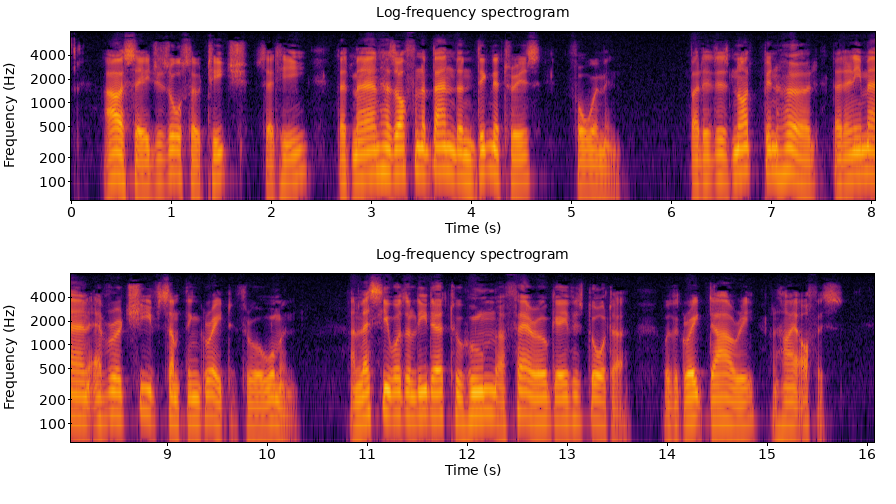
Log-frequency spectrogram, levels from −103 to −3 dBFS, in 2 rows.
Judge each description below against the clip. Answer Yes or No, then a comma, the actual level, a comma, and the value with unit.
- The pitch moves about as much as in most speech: Yes, average, 4.0 semitones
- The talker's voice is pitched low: Yes, low, 110 Hz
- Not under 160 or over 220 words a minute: Yes, average, 185 wpm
